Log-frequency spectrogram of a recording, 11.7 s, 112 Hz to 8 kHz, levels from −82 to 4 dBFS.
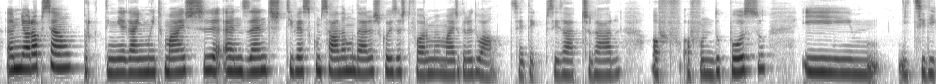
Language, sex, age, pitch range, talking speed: Portuguese, female, 20-39, 200-230 Hz, 180 wpm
